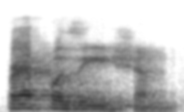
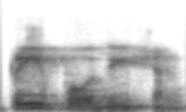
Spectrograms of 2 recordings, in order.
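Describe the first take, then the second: First: Preposition said as "prep-uh-ZI-shun"; short "prep" at the start of preposition; correct pronunciation. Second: Preposition said as "pree-po-zi-shun"; long "pree" at the start of preposition; wrong pronunciation. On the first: Teacher correcting the word, properly pronounced. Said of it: "Actually, this is". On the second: Teacher showing what not to say, mispronounced. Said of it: "this is not". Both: Shown as a demonstration.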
